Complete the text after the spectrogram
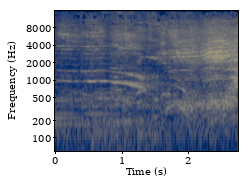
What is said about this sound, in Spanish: Esos gritos desde Gallinero, para estas leonas, para estas chulitas, que se encaminan ya a cantarnos esa tanda de cuplé.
